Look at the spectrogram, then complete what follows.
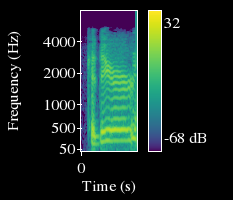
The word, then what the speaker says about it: Khader: I want to welcome Maria Khader, and I hope I pronounced your name right. Khader? Yes, that is correct.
